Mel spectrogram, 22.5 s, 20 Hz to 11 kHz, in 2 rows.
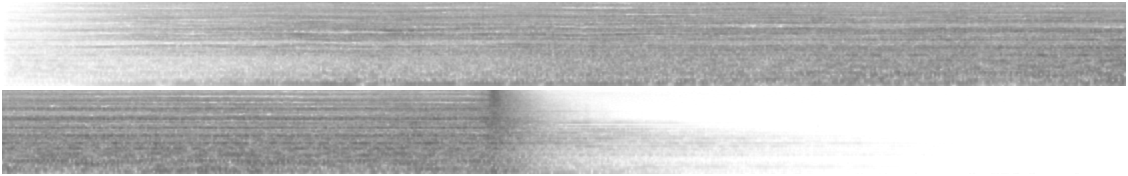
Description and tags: Robo Walk 05A
A giant robot taking a single step described using various instruments in a crescendo fashion.
Orchestral, Cluster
